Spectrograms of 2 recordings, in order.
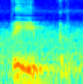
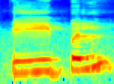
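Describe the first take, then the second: First: People low, soft and falling; unstressed take. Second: People loud, PEO- punched, end rising; stressed first syllable. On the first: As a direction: drop people quietly, without the punch. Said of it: "right side is a wrong mark". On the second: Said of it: "red color alphabet is stressing". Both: Shown as a demonstration.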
